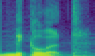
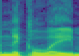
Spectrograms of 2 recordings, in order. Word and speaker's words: Nicollet: It's like when you go to Minnesota and everything is Nicollet. You gotta pronounce that T. Yeah, so. But we can tell the out-of-towners because it's like, I want to go to the Nicolet Mall and things like that.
